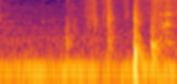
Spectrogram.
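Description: A child's hands and feet striking a rubber gym floor during a cartwheel: a few soft thuds, the loudest near the end, over a steady low hum.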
